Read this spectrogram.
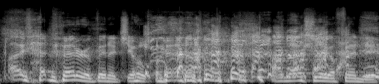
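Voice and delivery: high, laughing disbelief; incredulous, cracking up as you speak; laughing protest. Real, not acted. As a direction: protest through real laughter. Laughing at being told of lookalike.

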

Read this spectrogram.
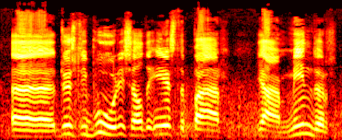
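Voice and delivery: ordinary delivery

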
